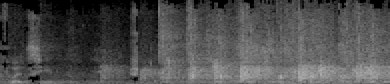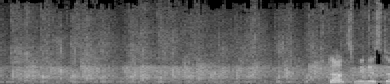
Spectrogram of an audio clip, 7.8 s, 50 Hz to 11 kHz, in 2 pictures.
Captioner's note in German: Beifall CDU und BÜNDNIS 90/DIE GRÜNEN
